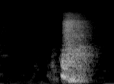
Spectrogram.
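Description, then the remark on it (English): A single sharp sneeze bursts out, a quick inhaled build-up followed by a loud, breathy explosive release that fades within half a second. “Bless you.”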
